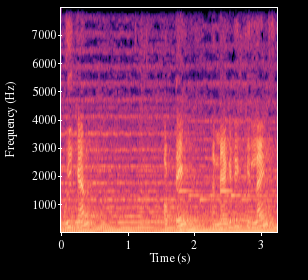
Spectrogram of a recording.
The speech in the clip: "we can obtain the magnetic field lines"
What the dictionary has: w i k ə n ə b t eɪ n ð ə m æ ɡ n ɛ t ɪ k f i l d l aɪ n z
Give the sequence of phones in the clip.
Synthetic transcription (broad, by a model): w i k ə n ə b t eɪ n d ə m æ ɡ ɛ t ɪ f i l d l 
